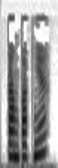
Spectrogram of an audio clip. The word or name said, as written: tampaknya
